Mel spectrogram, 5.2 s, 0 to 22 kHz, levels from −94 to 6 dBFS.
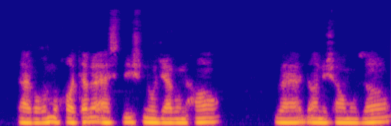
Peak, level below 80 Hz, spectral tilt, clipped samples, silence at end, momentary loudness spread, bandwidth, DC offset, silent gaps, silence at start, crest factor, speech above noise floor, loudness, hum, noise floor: -4 dBFS; -50 dBFS; -10 dB/octave; under 0.1%; 0 s; 4 LU; 4.8 kHz; under 0.1%; none; 0.25 s; 12 dB; 69 dB; -17 LUFS; none; -84 dBFS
